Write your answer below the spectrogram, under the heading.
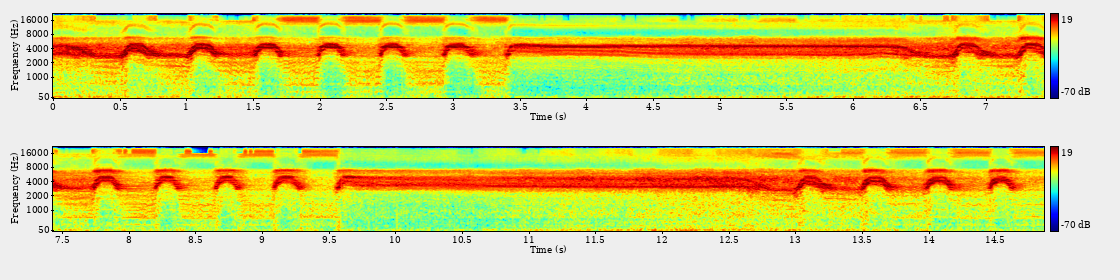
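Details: Korean cicada, among the cicadas most commonly seen in Korea, singing a loud shrill song. Pulsed, wavering bursts roughly twice a second alternate with long stretches of unbroken high droning buzz, then the pulsing returns.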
